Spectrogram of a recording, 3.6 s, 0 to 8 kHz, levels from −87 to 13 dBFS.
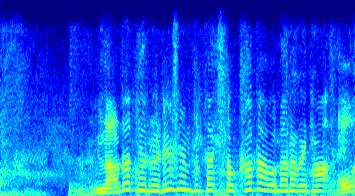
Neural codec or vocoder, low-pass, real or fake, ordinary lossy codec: codec, 16 kHz, 1 kbps, FreqCodec, larger model; 7.2 kHz; fake; Opus, 16 kbps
